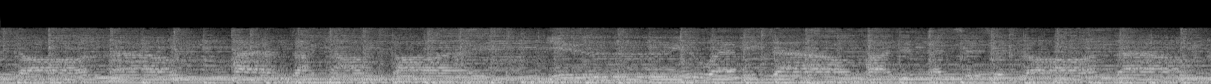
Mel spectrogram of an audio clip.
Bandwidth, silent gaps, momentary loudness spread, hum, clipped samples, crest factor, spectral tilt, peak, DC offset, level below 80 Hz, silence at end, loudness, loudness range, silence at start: 5.8 kHz; none; 2 LU; none; under 0.1%; 14 dB; -11 dB/octave; -4 dBFS; under 0.1%; -24 dBFS; 0 s; -18 LUFS; 1 LU; 0 s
